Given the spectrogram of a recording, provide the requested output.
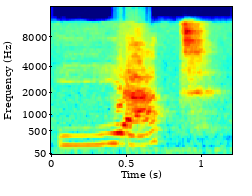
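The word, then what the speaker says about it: yacht: can be wrong okay so beyond let's see yat so that is y-a-c-h-t okay yak yankee now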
